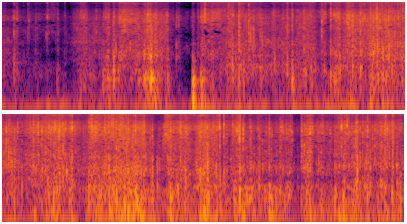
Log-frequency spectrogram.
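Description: Brown kraft packing paper crinkling and rustling as hands dig through it and unwrap it, busier and louder from about two seconds in.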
